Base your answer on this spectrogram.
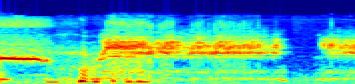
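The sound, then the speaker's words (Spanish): A loud, nasal, pig-like snort, raspy and sustained, breaks off briefly and then returns in a final short burst. “Eso parece un chancho. Chancho.”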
